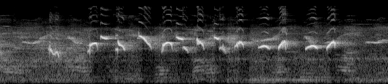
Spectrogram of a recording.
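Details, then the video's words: Oriental magpie-robin of the Kalimantan type singing hard in a full 'tembakan' burst style: a fast run of loud, clear whistled notes, rising and falling, about three per second, with no other sounds. "Kacer Kalimantan gacor full tembakan"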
